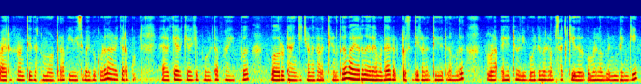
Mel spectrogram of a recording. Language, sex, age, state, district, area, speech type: Malayalam, female, 18-30, Kerala, Palakkad, rural, spontaneous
